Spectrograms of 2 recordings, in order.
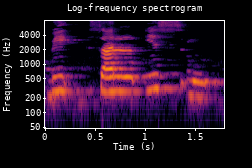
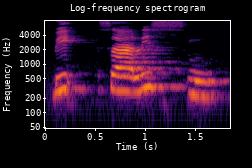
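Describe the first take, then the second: First: The word 'ismu' starts with its own separate onset. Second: The words run together without a separate glottal stop. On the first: The speaker calls it wrong. "Jadi bukan bi'sal ismu" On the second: The speaker calls it right. "dibaca dengan membalik sehingga menjadi bi'salismu"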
